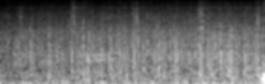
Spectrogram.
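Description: First monsoon rain of the season falls steadily in the Konkan countryside, a dense, even hiss of drops striking surfaces nearby, continuous and moderately loud with no voices.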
